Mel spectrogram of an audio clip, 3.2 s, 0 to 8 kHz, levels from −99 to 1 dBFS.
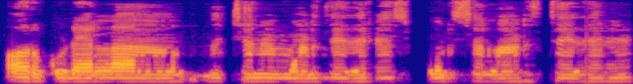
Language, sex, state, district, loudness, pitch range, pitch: Kannada, male, Karnataka, Bellary, -21 LUFS, 115-120 Hz, 120 Hz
